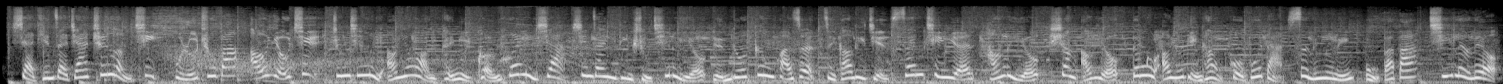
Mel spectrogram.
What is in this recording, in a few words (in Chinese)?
女 年轻 活泼; 中青旅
